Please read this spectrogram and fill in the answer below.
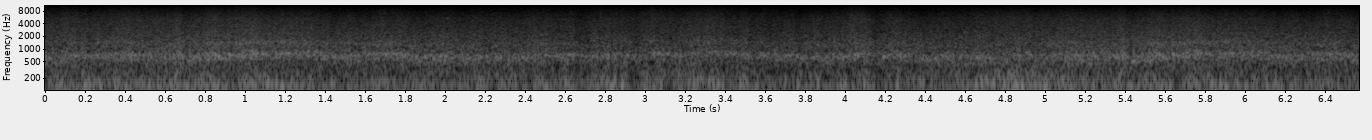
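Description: A steady rushing noise that holds level throughout, with no separate events in it.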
